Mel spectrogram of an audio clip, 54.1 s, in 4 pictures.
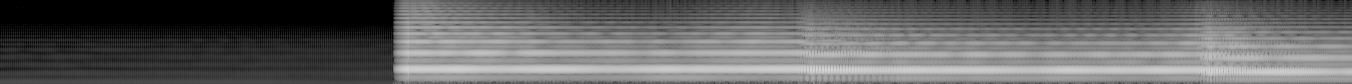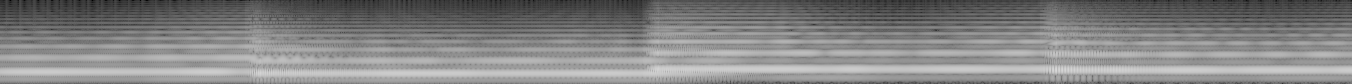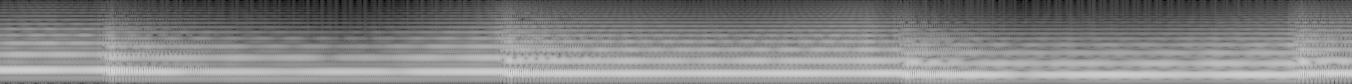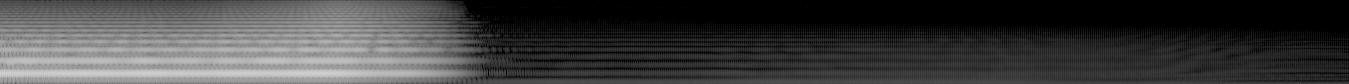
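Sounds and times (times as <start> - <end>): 
synth: 4.0 - 44.0.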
